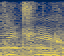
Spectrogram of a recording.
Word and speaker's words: Dietschy: What's up guys my name is Sarah Dietschy, rhymes with peachy I live in New York City.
